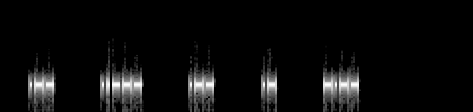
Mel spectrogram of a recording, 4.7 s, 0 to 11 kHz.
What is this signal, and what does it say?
Morse code, heard as a keyed tone, about 46 wpm, spaced as for 15 wpm, 700 Hz. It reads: W2WAY
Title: USA Call Signs - 5 Characters - 6x Character Spacing - 45wpm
